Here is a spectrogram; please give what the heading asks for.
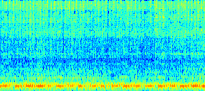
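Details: Rough-running car with a dead cylinder: low, lumpy idle with an uneven pulsing beat that never settles; injectors unplugged one by one while running, and water was found in cylinder number six; blown head gasket suspected.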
